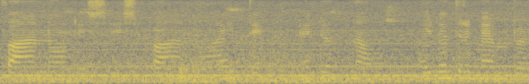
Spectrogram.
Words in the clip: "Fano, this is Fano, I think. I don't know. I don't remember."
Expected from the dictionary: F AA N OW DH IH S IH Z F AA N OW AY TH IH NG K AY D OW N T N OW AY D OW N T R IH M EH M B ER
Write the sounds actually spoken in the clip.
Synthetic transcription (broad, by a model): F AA N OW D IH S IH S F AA N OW AY T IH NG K AY D OW N T N OW AY D OW N T R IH M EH M B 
